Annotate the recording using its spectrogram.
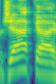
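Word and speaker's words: Xhekaj: rookies Arbor Jackie Arbor Jack eye for the Montreal fans by the way if you look at the last name how he spells it yes that is Jack eye I had to Google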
